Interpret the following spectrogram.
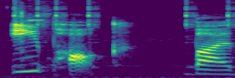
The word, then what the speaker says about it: epoch: It's pronounced epoch, by the way.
